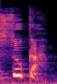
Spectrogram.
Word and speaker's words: suka: But you gotta say it like you mean it. Otherwise it comes out like sucker.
